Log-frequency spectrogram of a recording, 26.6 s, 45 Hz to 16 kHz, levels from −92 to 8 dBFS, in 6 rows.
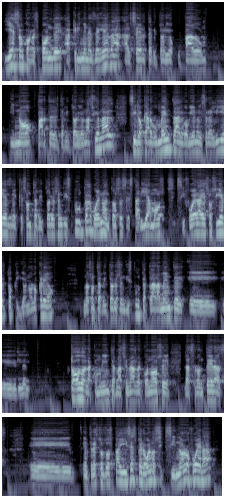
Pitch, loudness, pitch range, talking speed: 115 Hz, -26 LUFS, 105-130 Hz, 160 wpm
